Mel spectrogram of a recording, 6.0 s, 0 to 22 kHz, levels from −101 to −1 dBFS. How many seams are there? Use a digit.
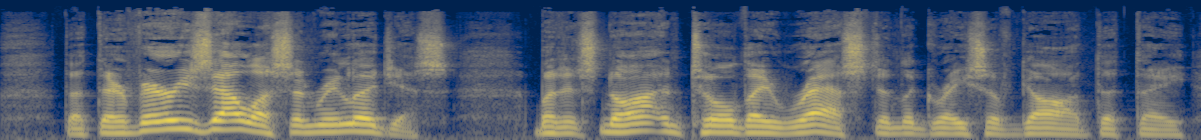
0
